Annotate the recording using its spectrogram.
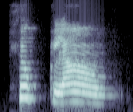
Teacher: शुक्लाम यहां पर शुद्ध आधा क और ला है।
